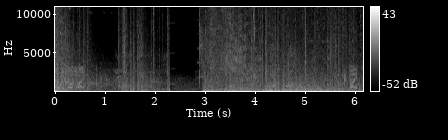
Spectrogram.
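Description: Heavy gunfire and booming missile impacts rumble through a Modern Warfare 2 Remastered mission as AGM strikes hit, loud and dense, with a brief sharp blast and a short dip before the explosive barrage resumes.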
